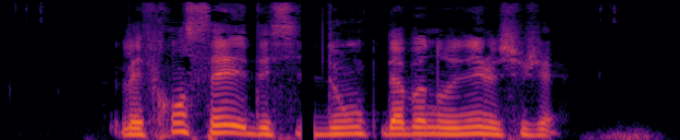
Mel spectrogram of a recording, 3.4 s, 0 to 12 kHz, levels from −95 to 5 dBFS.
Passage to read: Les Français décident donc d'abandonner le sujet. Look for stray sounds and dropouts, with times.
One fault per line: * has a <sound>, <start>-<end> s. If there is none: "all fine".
* has a dropout, 1.5-1.6 s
